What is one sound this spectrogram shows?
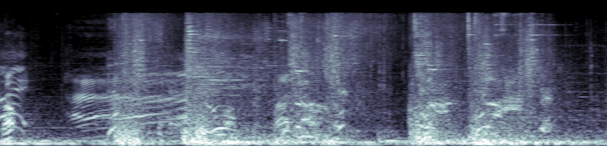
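Steel swords clash and strike in a fight.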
